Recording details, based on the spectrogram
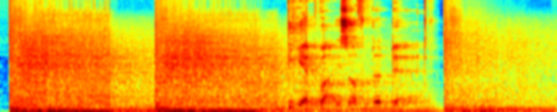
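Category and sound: sound effect, explosion sound effect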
